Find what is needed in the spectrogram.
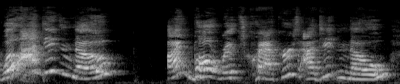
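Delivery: high, loud, whiny self-defence; defensive protest. Acted. Mom excusing forbidden food in the house, loudly defensive. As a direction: protest innocence with pitch jumping up. Defends her shopping to husband's accusation.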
